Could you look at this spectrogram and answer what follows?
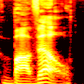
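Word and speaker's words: בבל: Babylon in Hebrew is pronounced Bavl and is sometimes translated Babel.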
